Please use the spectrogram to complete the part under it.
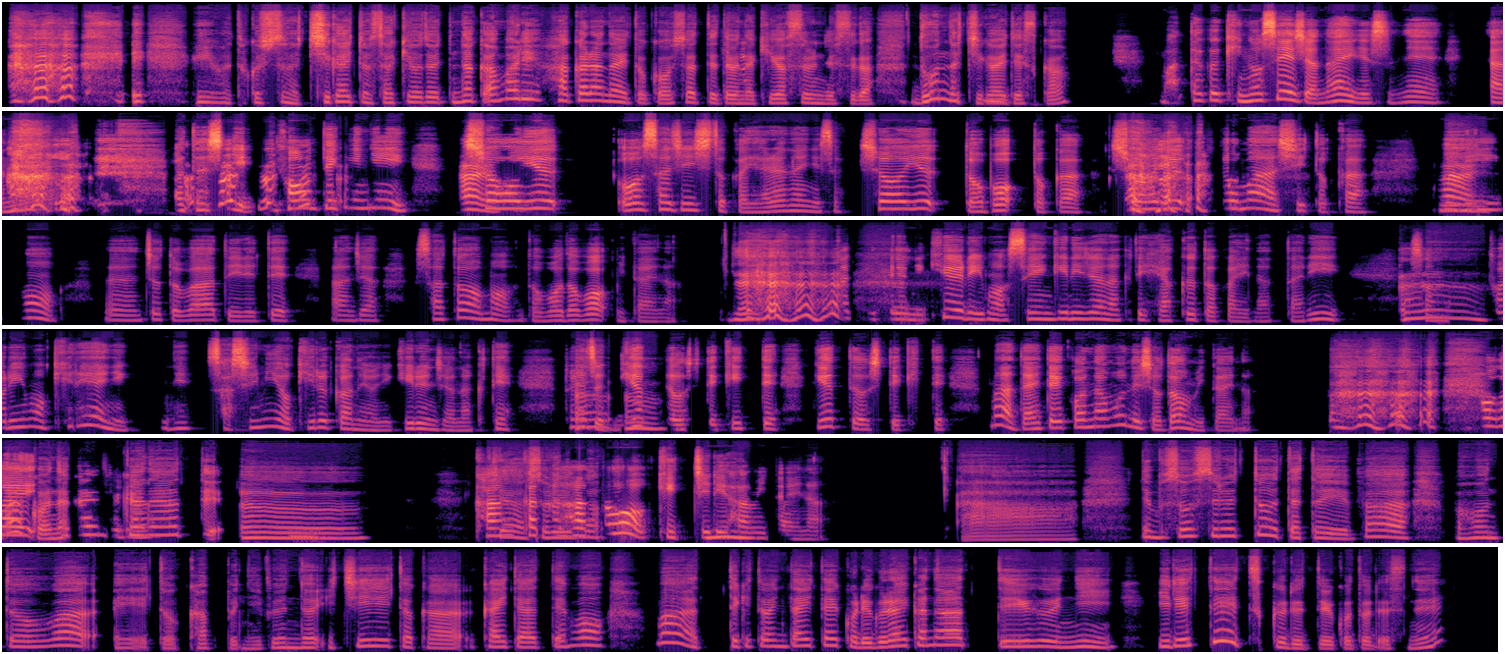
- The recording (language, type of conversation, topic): Japanese, podcast, 母の味と自分の料理は、どう違いますか？
- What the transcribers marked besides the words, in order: laugh; unintelligible speech; laughing while speaking: "あの"; laugh; other background noise; laugh; tapping; laugh; laugh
